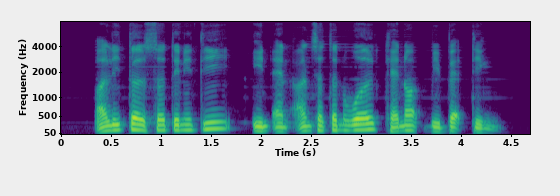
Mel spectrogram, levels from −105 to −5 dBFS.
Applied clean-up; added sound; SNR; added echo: neural mask model DeepFilterNet 3.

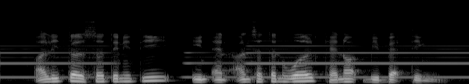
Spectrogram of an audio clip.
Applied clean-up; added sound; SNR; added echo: none; Wind instrument, woodwind instrument; 15 dB; none.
